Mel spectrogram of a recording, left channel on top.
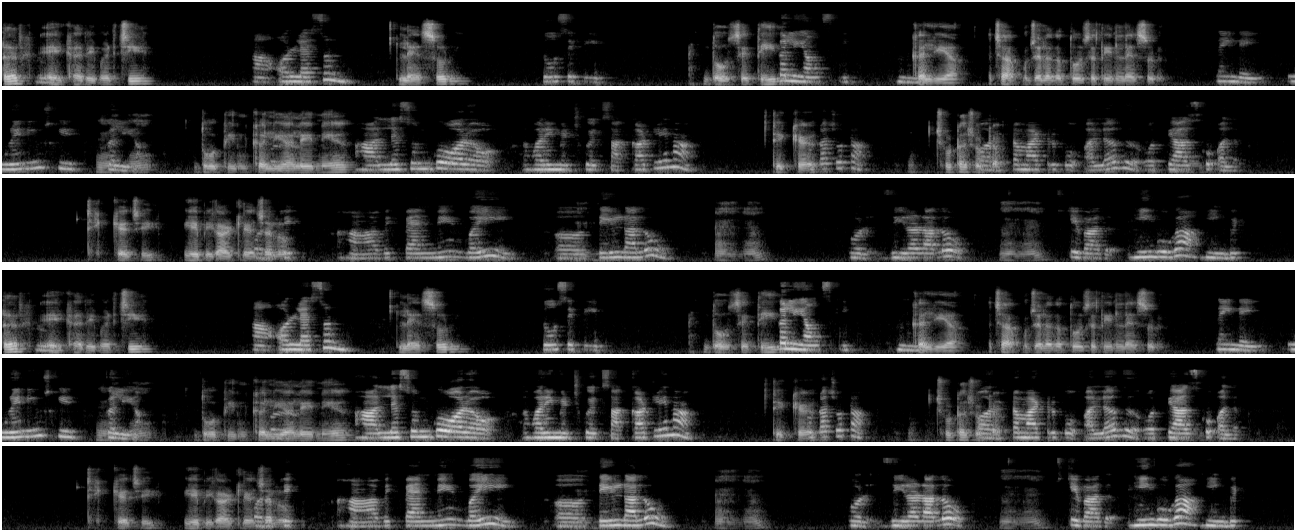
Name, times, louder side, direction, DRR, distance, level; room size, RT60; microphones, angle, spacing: voice 1, 0.0-1.4 4.0-4.6 7.0-7.8 9.1-9.6 9.9-11.6 13.9-14.4 14.9-16.4 20.6-21.1 22.3-22.9 26.7-27.4 27.7-28.7 31.6-31.7 33.0-33.5 35.9-36.3, left 2 dB, 15° left, 0.8 m, -24 dB
voice 2, 2.5-3.5 5.4-6.0 7.8-8.5 8.9-9.2 12.1-13.7 14.0-14.3 15.6-15.9 16.5-17.9 18.1-19.8 21.0-21.6 22.7-25.3 28.4-28.8 29.2-31.0 31.4-32.6 34.3-35.5 36.5-38.2, right 5 dB, 30° right, 0.4 m, -22 dB
13.0 x 5.1 x 2.3 m
head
